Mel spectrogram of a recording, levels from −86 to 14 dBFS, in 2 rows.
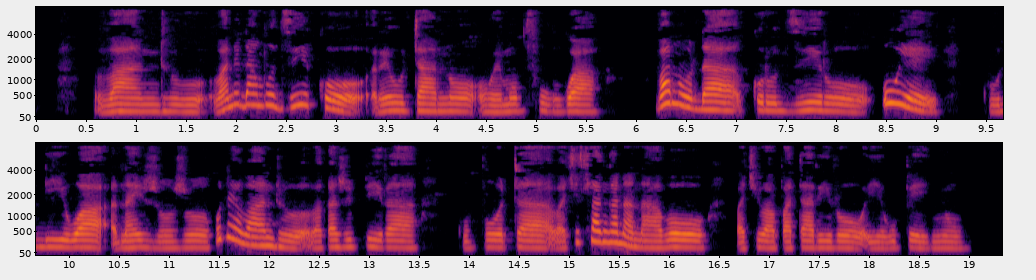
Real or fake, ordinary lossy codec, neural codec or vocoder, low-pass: real; MP3, 32 kbps; none; 7.2 kHz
